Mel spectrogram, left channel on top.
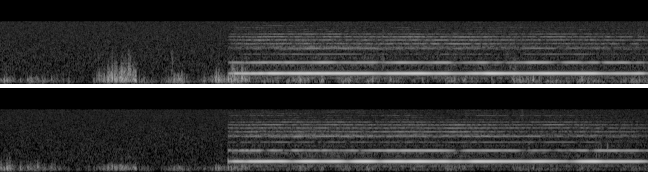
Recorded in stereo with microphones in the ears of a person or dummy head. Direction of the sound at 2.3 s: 50° right (ahead or behind).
